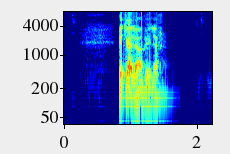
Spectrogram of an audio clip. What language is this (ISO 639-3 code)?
tur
